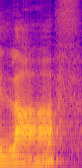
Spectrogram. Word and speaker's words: laugh: The same, let's just note that the laughed in England has this GH, which is silent or produces the f sound in the word laugh. Also, just about pronunciation, I might say laugh with this R sound,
